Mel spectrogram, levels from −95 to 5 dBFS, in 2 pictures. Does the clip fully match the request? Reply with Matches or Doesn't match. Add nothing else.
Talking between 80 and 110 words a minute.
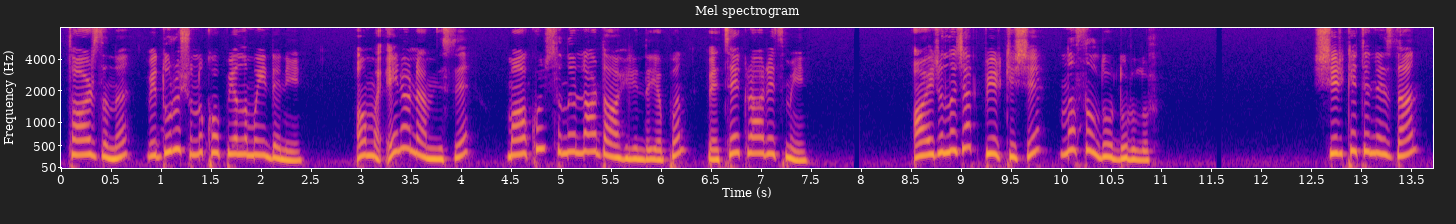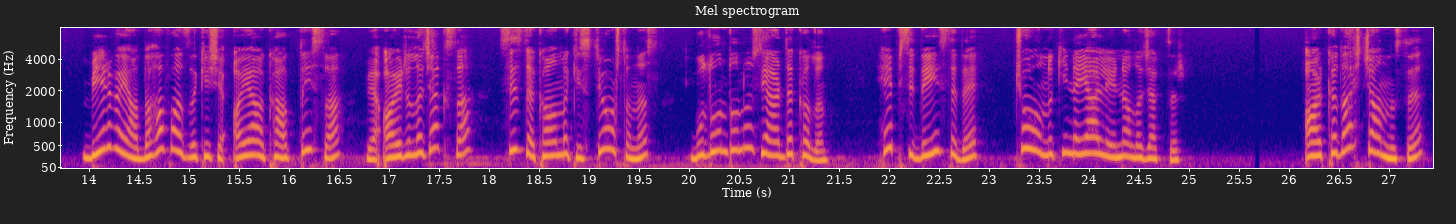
Matches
